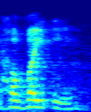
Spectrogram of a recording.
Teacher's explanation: so the okina is actually a letter in the hawaiian alphabet and it's like they call it a glottal stop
